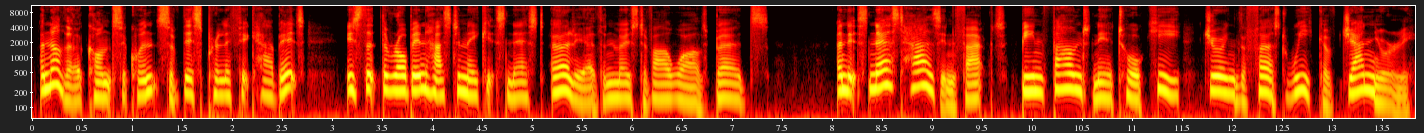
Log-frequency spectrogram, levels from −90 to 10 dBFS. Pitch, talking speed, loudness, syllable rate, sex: 180 Hz, 165 wpm, -18 LUFS, 4.3 syllables/s, female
